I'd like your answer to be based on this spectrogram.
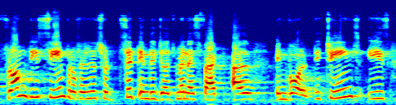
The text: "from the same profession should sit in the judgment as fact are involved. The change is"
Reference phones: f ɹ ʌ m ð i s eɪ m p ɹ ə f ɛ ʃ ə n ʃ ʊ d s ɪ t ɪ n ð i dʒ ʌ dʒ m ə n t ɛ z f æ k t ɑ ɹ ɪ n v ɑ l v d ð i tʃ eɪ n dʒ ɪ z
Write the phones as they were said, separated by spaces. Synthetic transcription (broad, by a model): f ɹ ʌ m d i s eɪ m p ɹ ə f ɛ ʃ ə l ʃ ʊ d s ɪ t ɪ n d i dʒ ʌ dʒ m ə n t ɛ z f æ k t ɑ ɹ ɪ n v ɑ l v d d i tʃ eɪ n dʒ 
